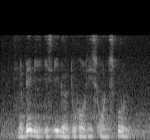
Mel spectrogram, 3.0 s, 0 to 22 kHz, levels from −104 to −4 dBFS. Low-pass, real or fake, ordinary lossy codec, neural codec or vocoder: none; real; none; none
